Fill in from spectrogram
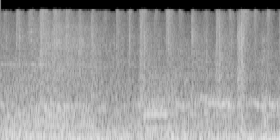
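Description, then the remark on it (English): A convoy of Humvees arrives during a heavy snowstorm, rumbling in loud, engines droning steadily with gritty tire and road noise layered over a constant low roar throughout. “It was still at the heart of the storm when we arrived in a convoy of Humvees.”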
